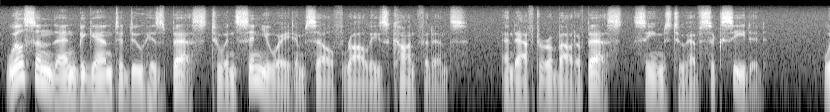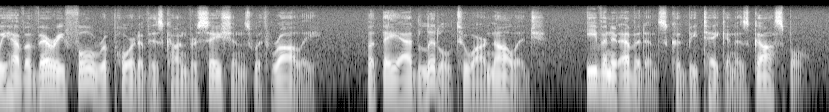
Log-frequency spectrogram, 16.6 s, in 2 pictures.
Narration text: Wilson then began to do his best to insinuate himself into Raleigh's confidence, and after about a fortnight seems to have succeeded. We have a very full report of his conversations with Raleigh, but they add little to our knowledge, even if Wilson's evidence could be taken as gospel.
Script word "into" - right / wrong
wrong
